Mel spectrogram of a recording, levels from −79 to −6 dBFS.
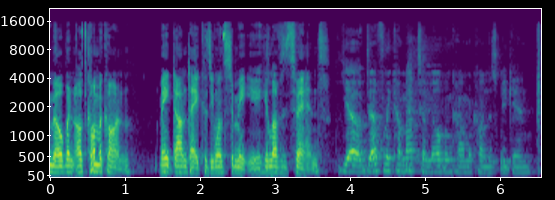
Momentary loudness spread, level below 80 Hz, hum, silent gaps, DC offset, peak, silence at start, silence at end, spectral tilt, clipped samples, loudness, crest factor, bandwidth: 21 LU; -60 dBFS; none; none; under 0.1%; 0 dBFS; 0 s; 0 s; -3.5 dB/octave; under 0.1%; -22 LUFS; 22 dB; 15.5 kHz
